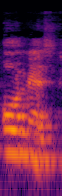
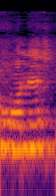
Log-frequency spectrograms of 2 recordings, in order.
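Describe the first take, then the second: First: The word begins with a vowel, no h. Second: The word begins with a clear h sound. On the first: The speaker calls it right. "इसमें एच silent होता है" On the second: The speaker calls it wrong. "होनेस्ट तो नहीं होता"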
